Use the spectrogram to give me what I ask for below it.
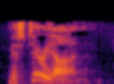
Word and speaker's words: mysterion: It is the word mysterion.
